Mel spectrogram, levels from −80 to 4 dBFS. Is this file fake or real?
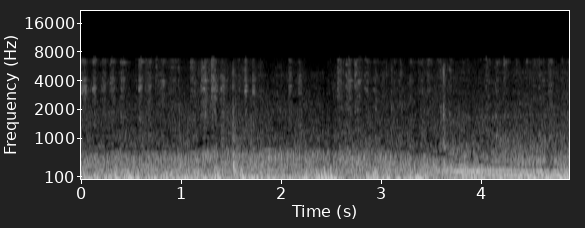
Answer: real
